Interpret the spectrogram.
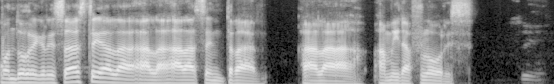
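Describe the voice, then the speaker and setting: A man's medium-pitched voice at a very slow pace, with ordinary pitch variation and big swings in loudness, over a quiet background. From Dominican Republic, Villa Duarte (Santo Domingo Este). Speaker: podcast host, former rescuer. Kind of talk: interview.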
